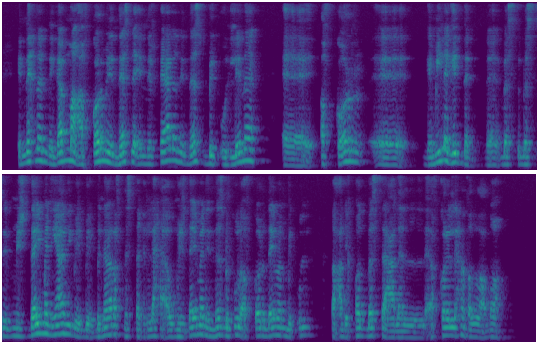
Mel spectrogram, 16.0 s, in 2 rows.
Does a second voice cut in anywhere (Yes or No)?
No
